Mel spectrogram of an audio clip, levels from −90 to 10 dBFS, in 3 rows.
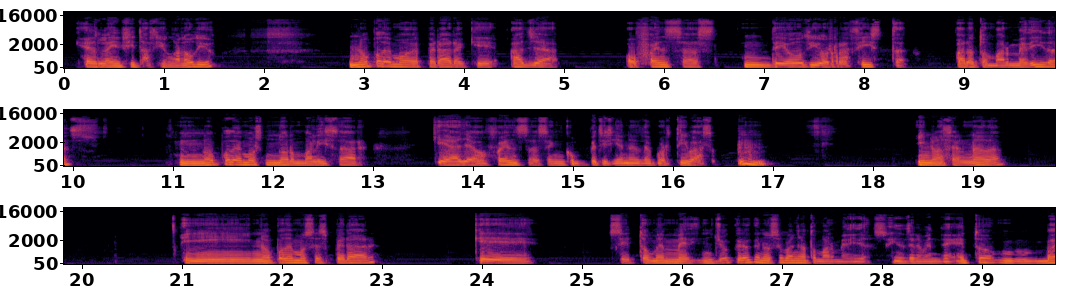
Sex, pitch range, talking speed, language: male, 110-130 Hz, 105 wpm, Spanish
